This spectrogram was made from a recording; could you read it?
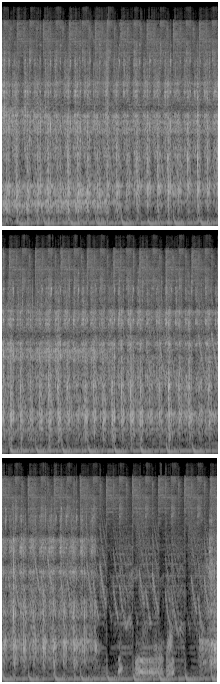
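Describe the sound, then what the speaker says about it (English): A sewing machine runs a zigzag stitch on eco-dyed fabric for a handmade junk journal, a fast rhythmic mechanical chatter held steady for about ten seconds before slowing into a few short bursts, close and loud. "I'm just going to do a zigzag stitch."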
